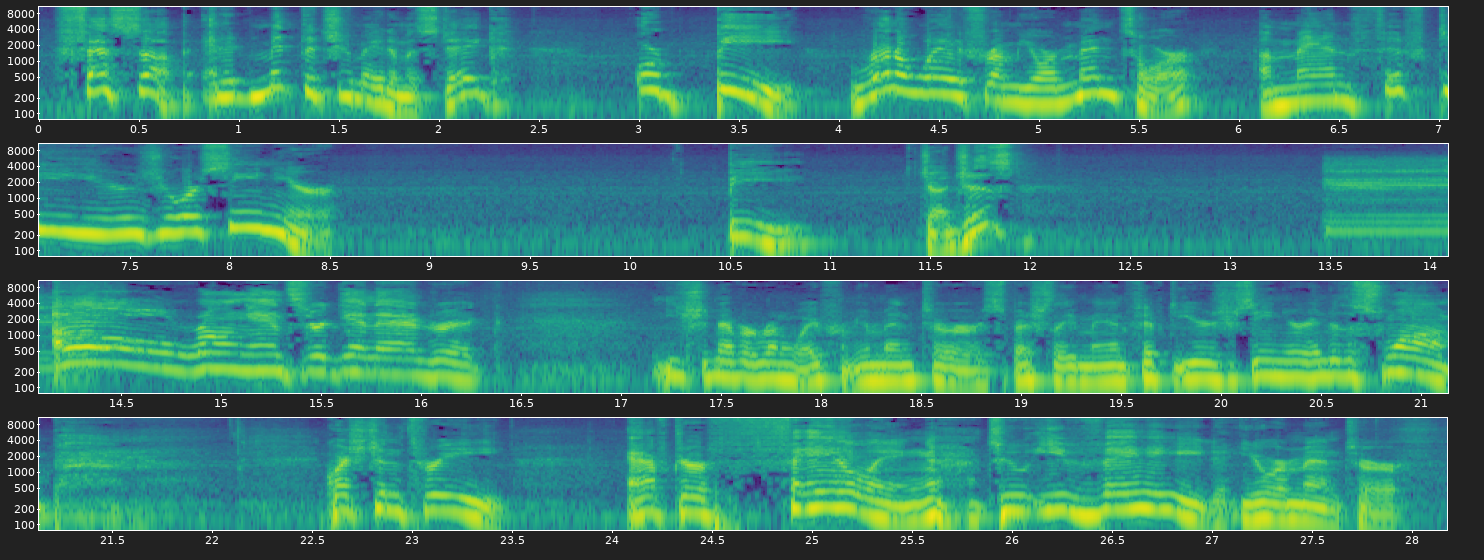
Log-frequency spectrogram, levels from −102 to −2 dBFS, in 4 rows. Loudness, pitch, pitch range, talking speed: -18 LUFS, 160 Hz, 135-210 Hz, 115 wpm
